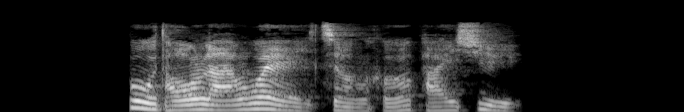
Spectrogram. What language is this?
Chinese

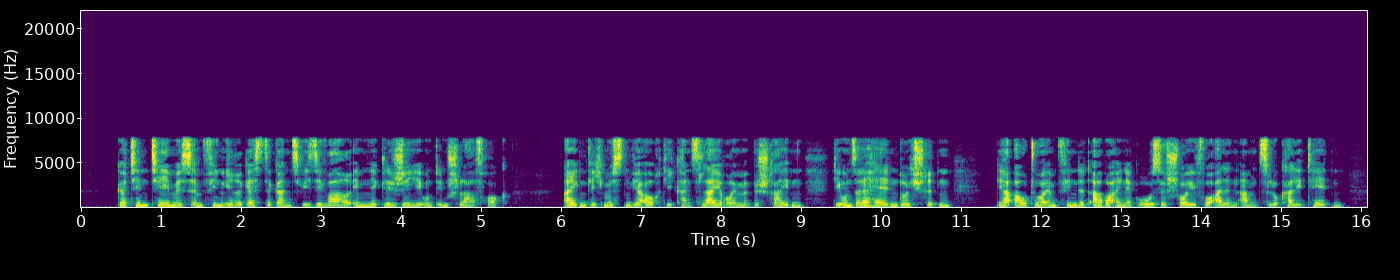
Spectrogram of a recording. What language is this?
German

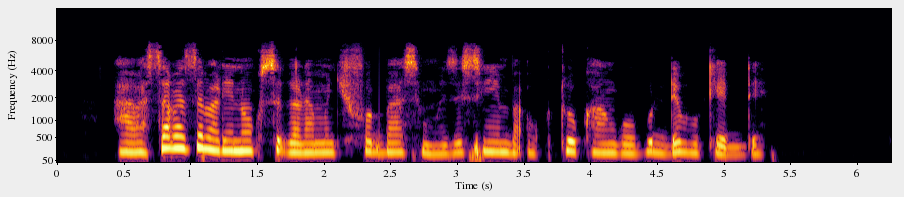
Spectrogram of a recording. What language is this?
Ganda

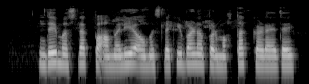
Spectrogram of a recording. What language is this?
Pashto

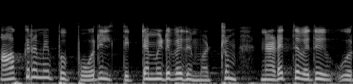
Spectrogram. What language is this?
Tamil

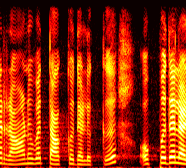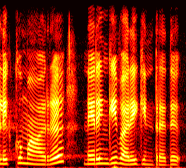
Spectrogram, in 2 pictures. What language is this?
Tamil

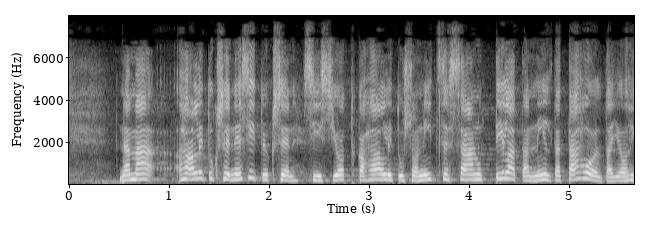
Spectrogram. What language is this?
Finnish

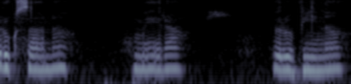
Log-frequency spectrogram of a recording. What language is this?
Kashmiri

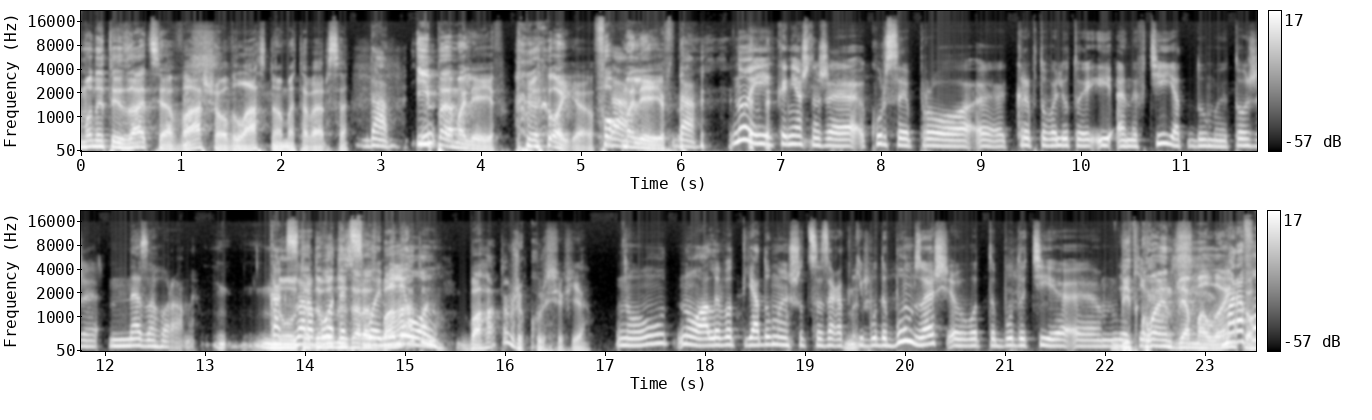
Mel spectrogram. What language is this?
Ukrainian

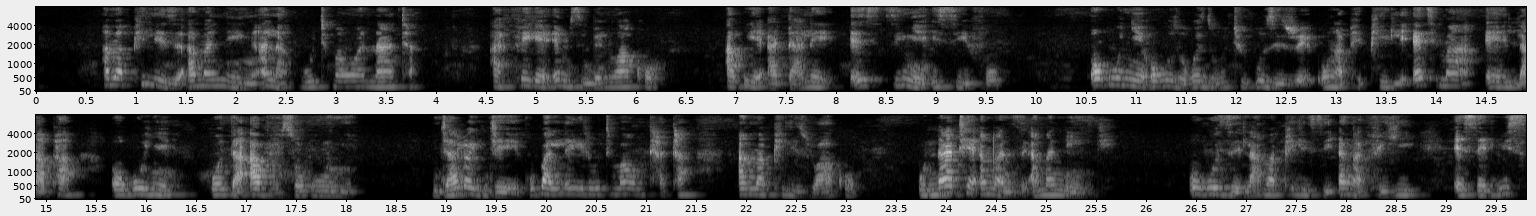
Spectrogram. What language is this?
North Ndebele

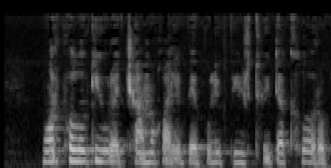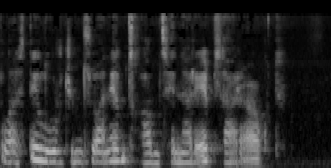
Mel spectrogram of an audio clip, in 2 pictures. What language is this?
Georgian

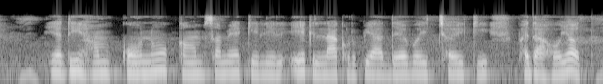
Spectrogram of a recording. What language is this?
Maithili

